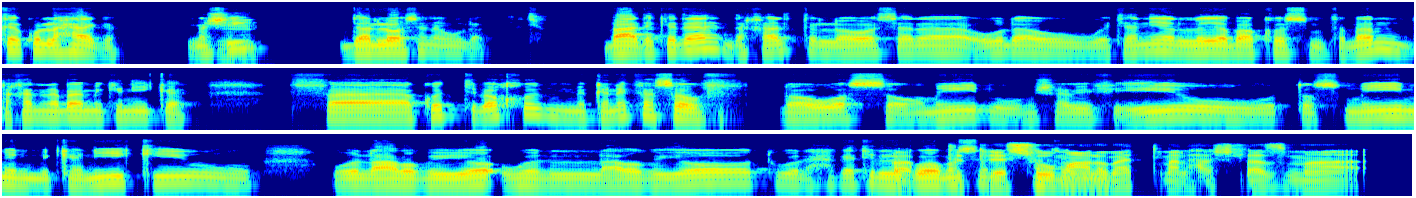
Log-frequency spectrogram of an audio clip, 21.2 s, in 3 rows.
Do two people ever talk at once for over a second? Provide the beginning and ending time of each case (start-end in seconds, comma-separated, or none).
18.6-19.8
